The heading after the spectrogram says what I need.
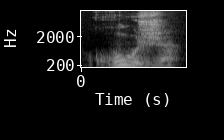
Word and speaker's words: rouge: Não pronuncia esse E no final. Você vai terminar nesse J, J aqui do G. Exatamente.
